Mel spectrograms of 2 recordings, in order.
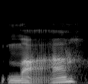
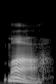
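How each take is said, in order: First: The pitch dips down and comes back up. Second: The pitch starts high and falls. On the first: The word means horse. "what we can call a dipping tone" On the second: The word means scold. "it's a high falling tone"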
